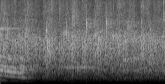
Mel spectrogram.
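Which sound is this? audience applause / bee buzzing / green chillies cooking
audience applause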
